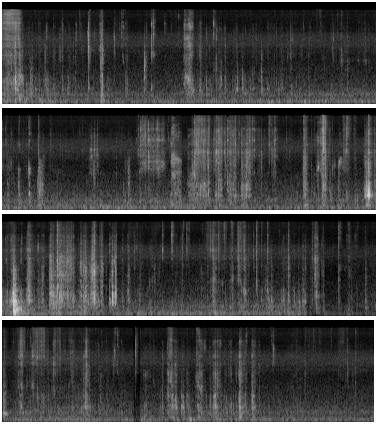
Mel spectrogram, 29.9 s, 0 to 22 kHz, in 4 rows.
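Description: Close-miked crunching and chewing of cheese-powdered Bburinkle fried chicken: crisp crust cracking in bites and wet mouth sounds, the crunching densest and loudest from about 10 to 17 seconds in.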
